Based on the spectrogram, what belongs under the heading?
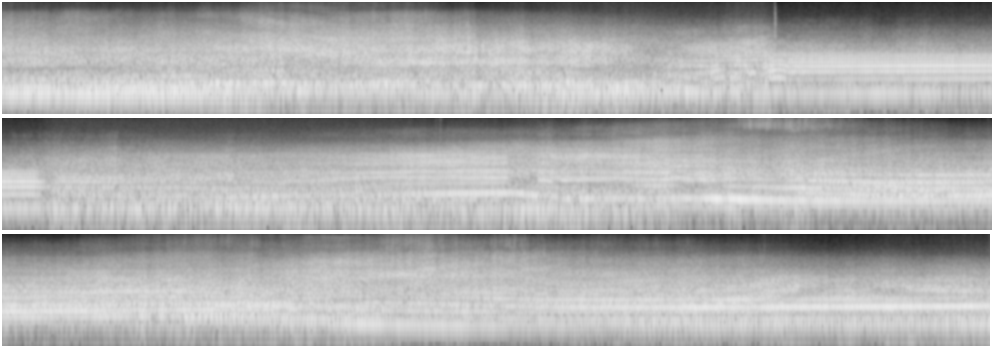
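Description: Several cars' engines at speed on a racing circuit, revving hard and changing gear. Partway through, one engine note climbs steeply, holds high and then cuts off abruptly as the throttle lifts. After that, several engine notes overlap and slowly fall in pitch as the cars come past.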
